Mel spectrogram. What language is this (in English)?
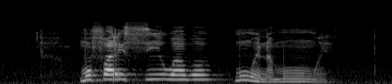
Venda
